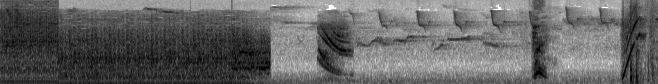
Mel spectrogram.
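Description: Dubbed tractor engine sound running steadily, then cutting off abruptly a little before halfway. After that, a few short whistling glides, ending in a quick rising sweep, with faint high chirps between them.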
